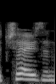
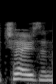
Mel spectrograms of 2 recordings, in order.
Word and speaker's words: Chosin: in the Korean War chosen is the Japanese pronunciation of the Korean name of Chang Jin the UN forces relied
